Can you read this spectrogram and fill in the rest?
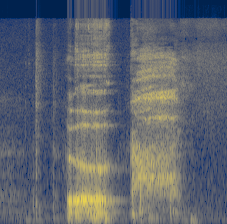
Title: Hot Men Burps in Live TikTok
